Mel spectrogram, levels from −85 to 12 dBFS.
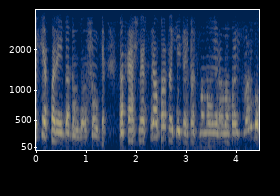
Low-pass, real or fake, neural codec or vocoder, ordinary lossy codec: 3.6 kHz; fake; codec, 44.1 kHz, 1.7 kbps, Pupu-Codec; Opus, 32 kbps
